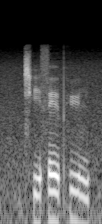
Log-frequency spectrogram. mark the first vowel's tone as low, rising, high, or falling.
low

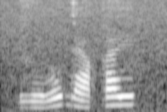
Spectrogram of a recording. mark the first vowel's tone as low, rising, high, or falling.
low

